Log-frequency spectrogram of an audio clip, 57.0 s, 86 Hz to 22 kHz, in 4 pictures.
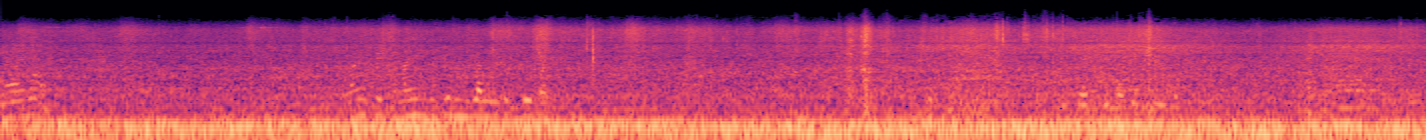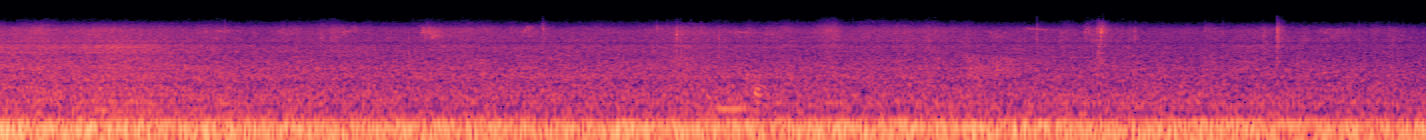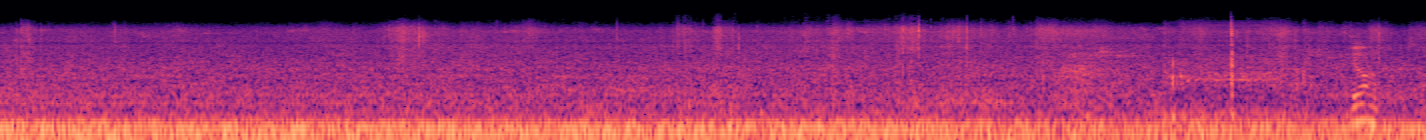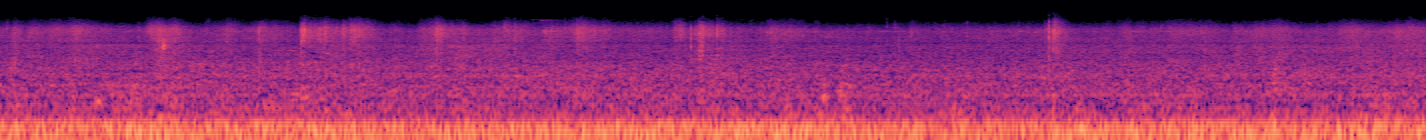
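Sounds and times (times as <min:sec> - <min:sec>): low rumble and hiss outdoors: 0:00.0 - 0:57.0.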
